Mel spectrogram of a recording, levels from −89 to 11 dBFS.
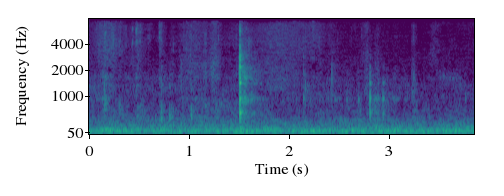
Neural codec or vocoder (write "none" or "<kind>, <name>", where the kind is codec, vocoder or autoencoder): vocoder, BigVGAN v2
